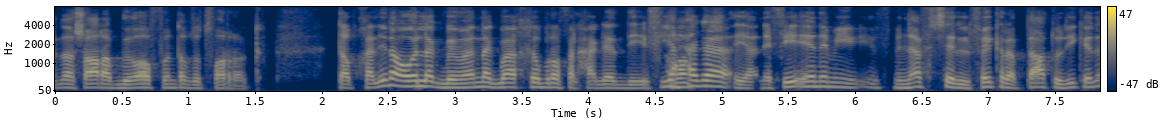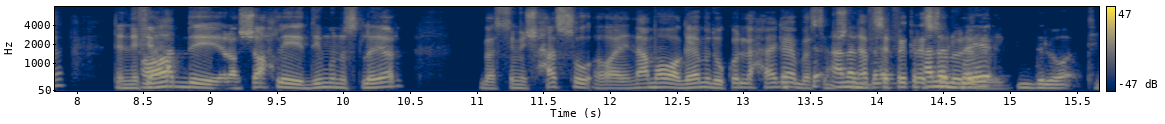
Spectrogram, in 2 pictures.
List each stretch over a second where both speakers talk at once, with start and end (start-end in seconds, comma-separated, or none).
13.3-15.0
